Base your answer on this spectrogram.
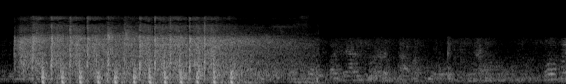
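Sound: gunfire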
